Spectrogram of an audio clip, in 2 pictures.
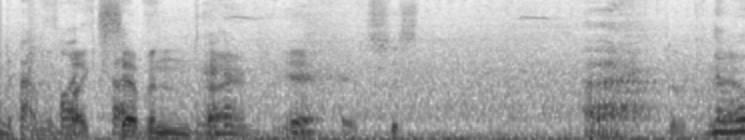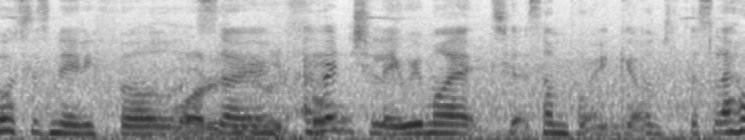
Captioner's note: sigh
